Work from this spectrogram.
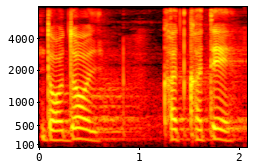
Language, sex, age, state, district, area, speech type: Goan Konkani, female, 18-30, Goa, Murmgao, urban, spontaneous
